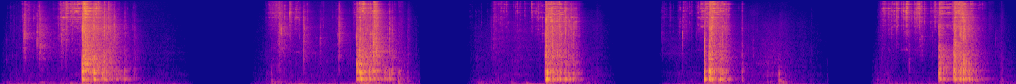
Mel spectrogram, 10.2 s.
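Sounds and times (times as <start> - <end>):
keys dropping on wood table: 0.2 - 1.4, 2.8 - 4.1, 5.0 - 5.8, 6.7 - 8.0, 8.8 - 10.0.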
